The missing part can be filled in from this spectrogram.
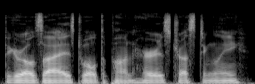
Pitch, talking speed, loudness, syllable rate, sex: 85 Hz, 165 wpm, -16 LUFS, 4.3 syllables/s, male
